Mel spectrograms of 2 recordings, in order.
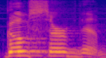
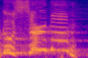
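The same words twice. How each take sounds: First: Said in the usual way. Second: High ringing shouted command, higher and louder; Jesus commanding. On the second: Acted. Jesus telling the church to serve, shouted high. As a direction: shout "serve" as an urgent order.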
